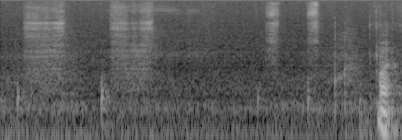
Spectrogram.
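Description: Felt-tip marker scratching across paper in a few back-and-forth shading strokes, strongest in the first second and a half, then fainter. A short, louder vocal sound comes near the end.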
